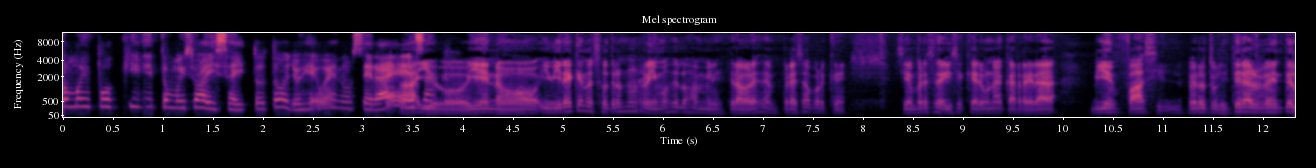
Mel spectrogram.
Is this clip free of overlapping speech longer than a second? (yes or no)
yes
